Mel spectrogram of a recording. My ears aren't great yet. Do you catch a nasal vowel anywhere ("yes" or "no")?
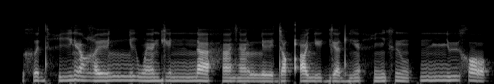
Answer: yes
